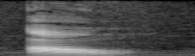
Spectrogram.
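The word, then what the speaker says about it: เอา: Следующее слово «ао» произносится в обычной тональности «ао», «ао».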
